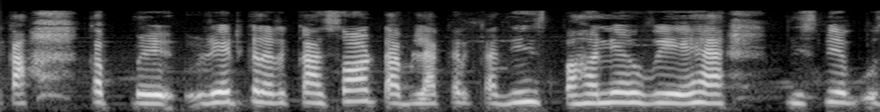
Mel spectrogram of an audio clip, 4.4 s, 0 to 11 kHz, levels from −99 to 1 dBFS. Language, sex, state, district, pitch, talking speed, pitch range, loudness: Hindi, female, Bihar, Darbhanga, 275 Hz, 230 wpm, 265-295 Hz, -19 LUFS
